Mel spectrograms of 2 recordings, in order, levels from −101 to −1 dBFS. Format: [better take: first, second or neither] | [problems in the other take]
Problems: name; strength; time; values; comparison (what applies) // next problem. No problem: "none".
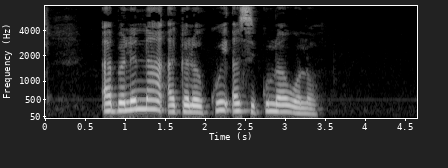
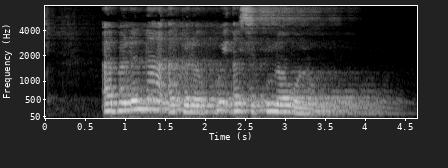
first | room echo; dies away in 2.4 s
